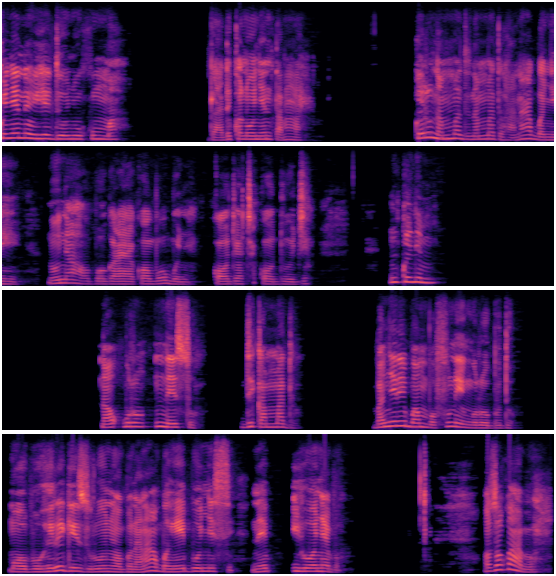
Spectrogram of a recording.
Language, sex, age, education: Igbo, female, 15-29, tertiary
